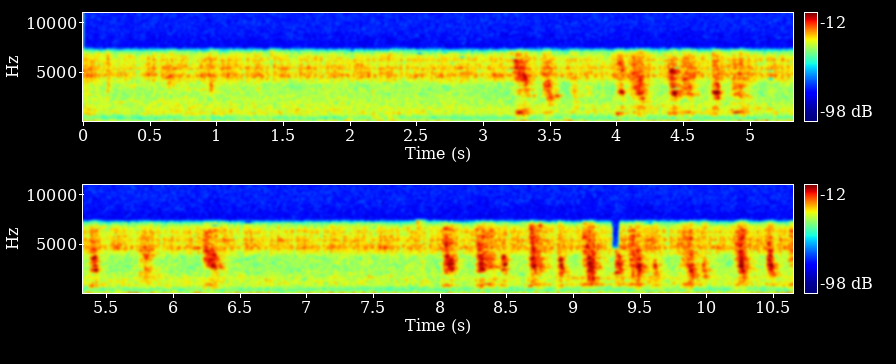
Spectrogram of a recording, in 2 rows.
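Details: A squirrel's predator alarm call on Nov 27, 2022: sharp, rapid chucking notes over a heavy low rumble of wind.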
